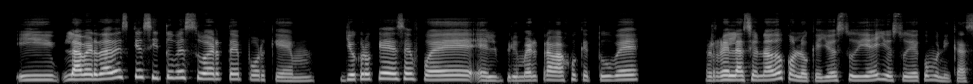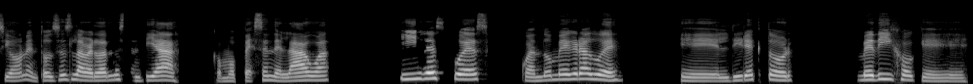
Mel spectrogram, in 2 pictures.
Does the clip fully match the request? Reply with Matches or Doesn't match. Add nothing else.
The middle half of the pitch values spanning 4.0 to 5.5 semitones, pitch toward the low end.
Doesn't match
